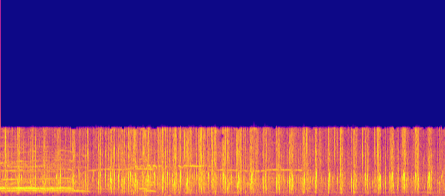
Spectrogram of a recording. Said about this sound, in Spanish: Un aplauso para mi querida compañera.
